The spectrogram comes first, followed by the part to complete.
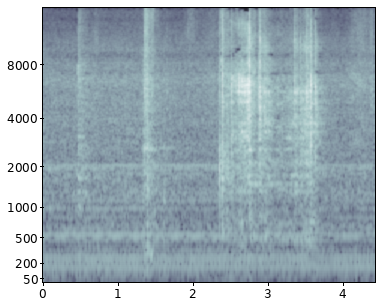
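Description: Sharp metallic clinks and clatters of glassblowing tools and glass being handled: a single click, then a knock, then a quick run of rattling clinks. Under them runs the steady hum of the studio's furnace and blower equipment.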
